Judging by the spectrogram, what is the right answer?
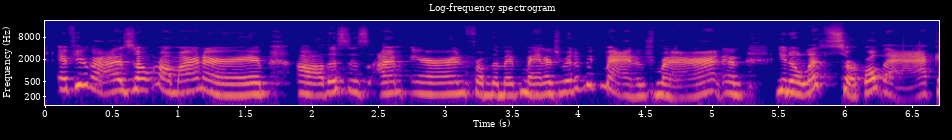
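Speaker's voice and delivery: mocking corporate-speak character voice; Corporate Erin. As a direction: parody a jargon-loving corporate employee. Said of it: "she's mocking, like, real people in corporate America".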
